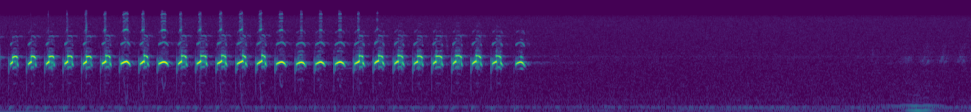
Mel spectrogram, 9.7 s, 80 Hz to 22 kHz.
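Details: Osprey at a nest in Charlo, Montana, on 16 September 2023 at 16:05: a fast run of sharp, whistled chirps, about two and a half per second for five seconds, then near silence with a faint low thump at the end.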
